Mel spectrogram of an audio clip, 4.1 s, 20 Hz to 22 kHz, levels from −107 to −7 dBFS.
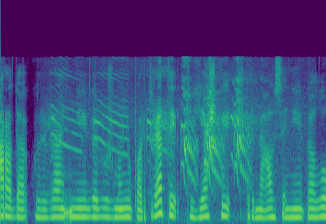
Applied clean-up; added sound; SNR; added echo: none; Bird; 9 dB; none.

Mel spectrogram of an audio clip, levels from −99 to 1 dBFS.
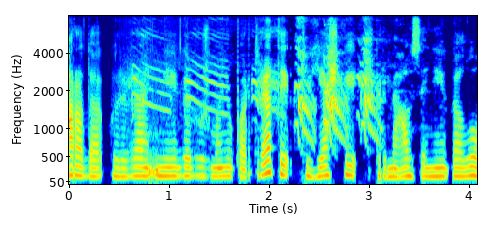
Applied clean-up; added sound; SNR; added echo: classical method spectral subtraction.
